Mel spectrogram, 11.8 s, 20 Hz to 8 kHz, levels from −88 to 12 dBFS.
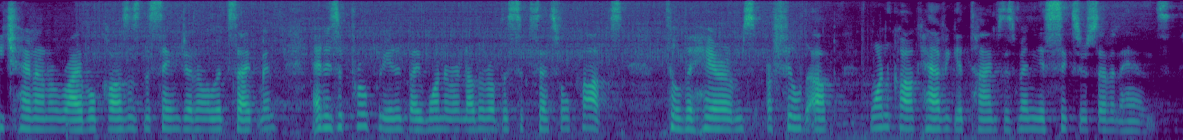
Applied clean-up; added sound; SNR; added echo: none; Sink (filling or washing) / Water tap, faucet; 18 dB; reverberation time 2.0 s.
